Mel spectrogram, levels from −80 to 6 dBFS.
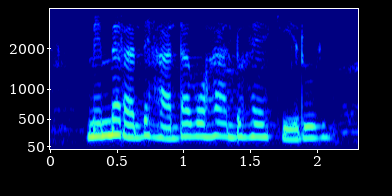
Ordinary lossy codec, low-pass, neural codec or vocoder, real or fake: none; 3.6 kHz; none; real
